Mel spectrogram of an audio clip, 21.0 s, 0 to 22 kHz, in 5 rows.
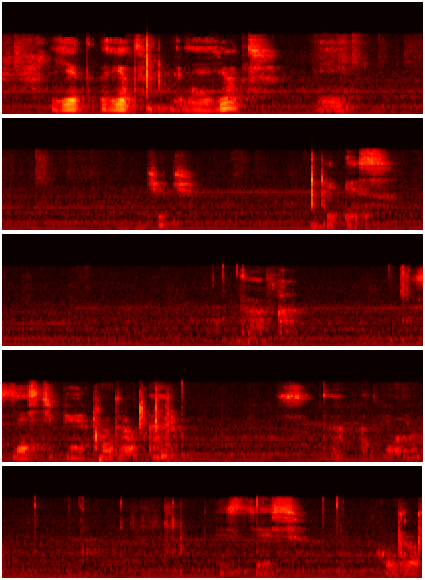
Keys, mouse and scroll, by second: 12.3 click, 14.0 ctrl+r, 17.4 click, 18.0-19.2 middle drag, 19.2 click, 19.9 click.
